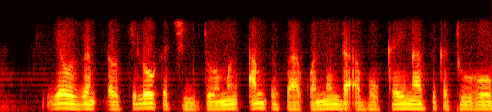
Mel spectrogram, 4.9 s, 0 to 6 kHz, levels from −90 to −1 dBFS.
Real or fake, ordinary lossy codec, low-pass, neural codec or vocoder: real; none; 5.4 kHz; none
